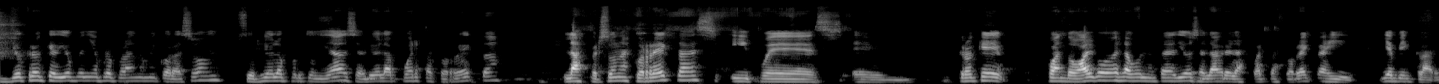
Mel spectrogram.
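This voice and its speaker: In a dry, close sound with no echo, a normal speaking voice moves at a fairly slow pace with ordinary pitch variation and big swings in loudness. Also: man, fairly high pitch for a man. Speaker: missionary. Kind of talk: interview.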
